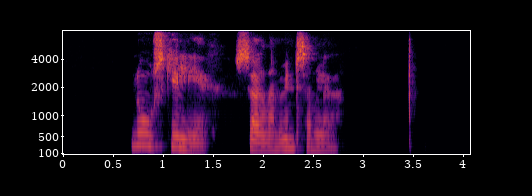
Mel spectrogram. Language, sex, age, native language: Icelandic, female, 20-29, Icelandic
